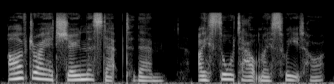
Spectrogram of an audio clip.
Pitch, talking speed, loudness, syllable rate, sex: 205 Hz, 235 wpm, -20 LUFS, 5.3 syllables/s, female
